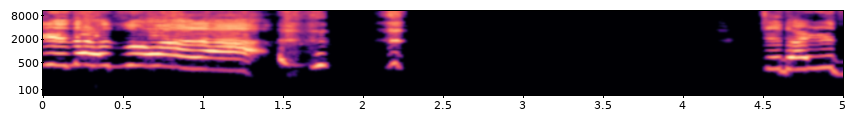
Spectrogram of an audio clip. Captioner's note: laughter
